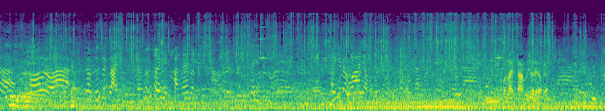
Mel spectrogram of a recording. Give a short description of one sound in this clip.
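Several young women laugh together.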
